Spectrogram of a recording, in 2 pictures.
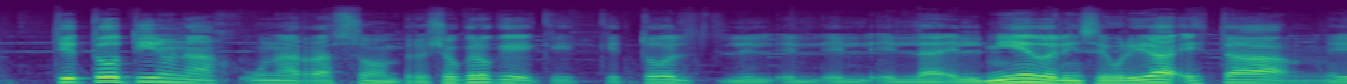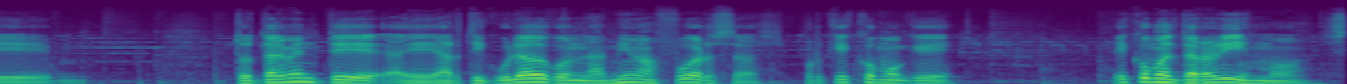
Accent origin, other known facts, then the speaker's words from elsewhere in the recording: Argentina; los únicos que lo podemos entender somos los argentinos.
